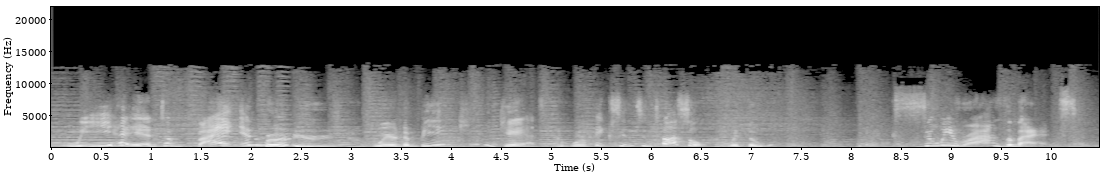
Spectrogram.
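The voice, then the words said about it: Fake Southern accent. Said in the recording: “talk in Brian Kelly's fake Southern accent”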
